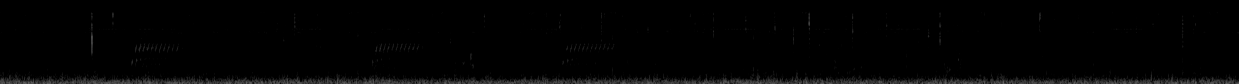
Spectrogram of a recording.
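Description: Faint outdoor night ambience: an animal gives three short calls about two seconds apart in the first half, over a steady faint high hiss and scattered small clicks.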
